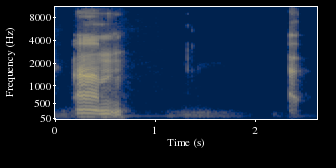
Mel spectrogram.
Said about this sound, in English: Like in our case, we use a click noise when you connect an arrow to an item. It's not like we're a noisy app. We don't make a lot of noise very often, but occasionally we do something.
